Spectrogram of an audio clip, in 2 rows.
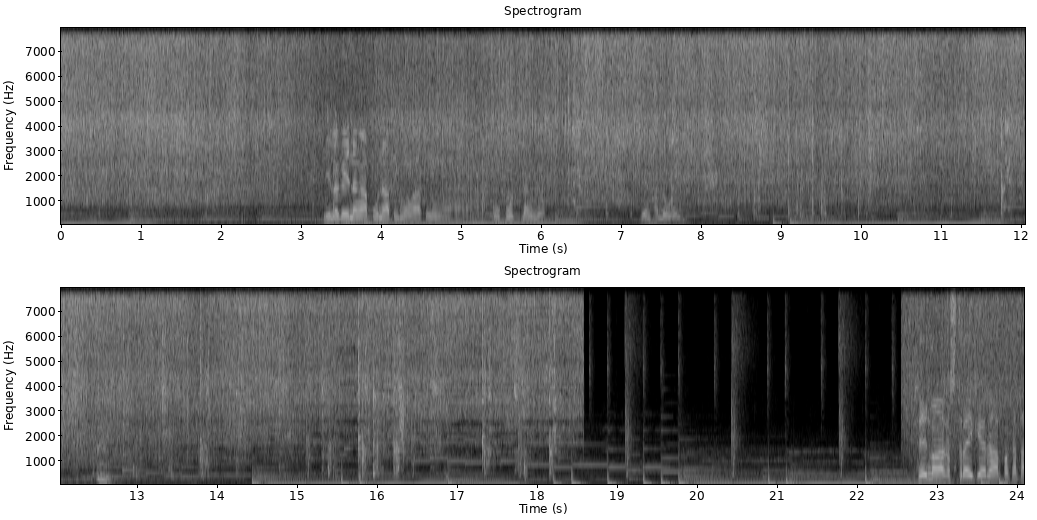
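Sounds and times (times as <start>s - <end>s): food sizzling in hot oil: 0.0s - 18.6s, 22.6s - 24.0s
metal spatula scraping pan: 11.6s - 18.3s.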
